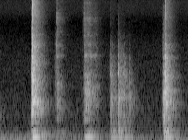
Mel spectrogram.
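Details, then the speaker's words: Early Sega Mega Drive with black screen, case opened, power switch moved with a screwdriver: crisp, firm clicks, about five in two seconds, no rattle; switch snaps over cleanly, contact cleaner applied next. Healthy power switch. "let's try and move it with a screwdriver you can hear that click"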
